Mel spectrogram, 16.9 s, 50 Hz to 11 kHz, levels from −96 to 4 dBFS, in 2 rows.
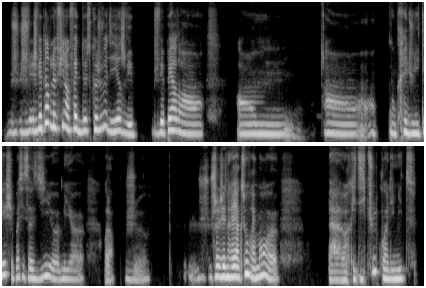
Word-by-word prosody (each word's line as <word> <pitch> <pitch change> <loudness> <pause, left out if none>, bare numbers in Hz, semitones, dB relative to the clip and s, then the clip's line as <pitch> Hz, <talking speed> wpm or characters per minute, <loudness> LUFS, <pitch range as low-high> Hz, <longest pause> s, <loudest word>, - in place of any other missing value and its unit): j 210 +1 -8
je 215 +3 -2
je 235 - 0
vais 285 +1 +6
perdre 400 0 +5
le 310 -2 +4
fil 310 +3 -1
en 280 - +4
fait, 265 -3 +3
de 235 +2 +2
ce 235 - -7
que 265 - +1
je 260 - 0
veux 315 +1 -3
dire, 240 0 +2
je 210 -3 -4
vais 185 -1 0 0.4
je 190 - -9
vais 210 0 +4
perdre 245 0 +3
en 185 -1 -3 0.7
en, 185 0 -2
mmh, 185 -1 -2 0.7
en 190 0 -6 0.3
en 215 - -6
en 190 - -1
crédulité, 195 +2 +1
je 250 - -6
sais 200 - -6
pas 190 +2 -4
si 200 0 -7
ça 180 -1 0
se 170 - -1
dit, 200 +6 0
heu, 165 -2 -4
mais, 170 0 -4
heu, 160 +2 -11 0.5
voilà - - -8 0.2
je 155 -2 -9
p - - -11 1.1
j'ai 195 +3 -1
j'ai 205 - +6
une 205 - +7
réaction 200 +5 +6
vraiment, 220 0 +4
heu, 165 +2 -2 1.0
bah, 150 -1 -3
ridicule 165 - -3
quoi 180 - +1
limite. 170 +2 0
195 Hz, 180 wpm, -20 LUFS, 180-225 Hz, 1.1 s, une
